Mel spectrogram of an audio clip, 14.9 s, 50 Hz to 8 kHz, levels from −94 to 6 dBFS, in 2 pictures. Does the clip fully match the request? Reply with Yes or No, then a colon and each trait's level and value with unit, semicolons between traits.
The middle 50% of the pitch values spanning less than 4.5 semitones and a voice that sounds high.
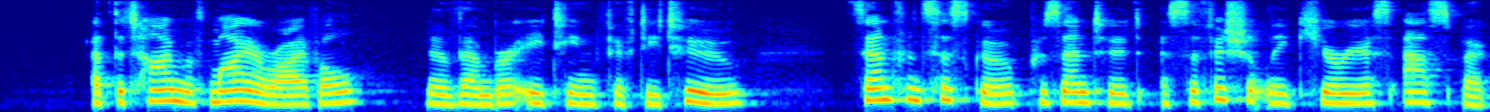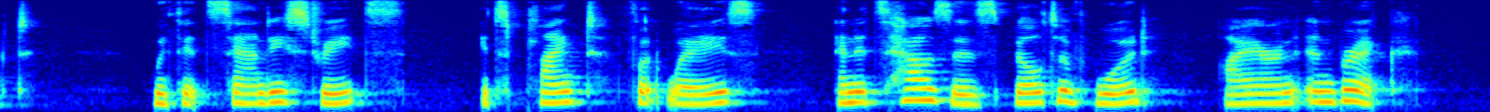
Yes: narrow, 2.6 semitones; high, 230 Hz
